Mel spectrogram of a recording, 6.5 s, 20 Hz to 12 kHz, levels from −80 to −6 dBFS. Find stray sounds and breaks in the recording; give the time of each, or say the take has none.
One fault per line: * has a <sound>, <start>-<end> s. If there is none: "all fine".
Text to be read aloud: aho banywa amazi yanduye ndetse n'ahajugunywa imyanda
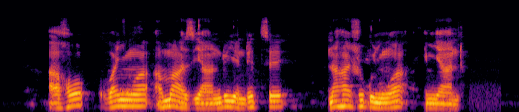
all fine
